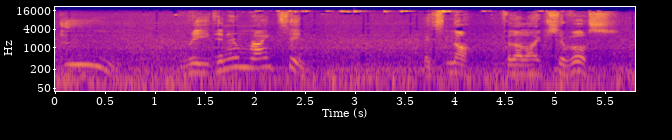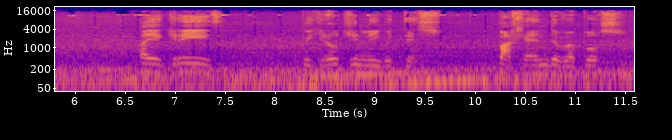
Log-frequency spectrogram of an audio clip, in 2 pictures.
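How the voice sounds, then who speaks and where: Loud background noise surrounds a man who speaks at a very slow pace. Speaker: spoken word poet and groundworker. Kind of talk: spoken word poetry performance, rhymed verse. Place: street. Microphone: phone near.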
